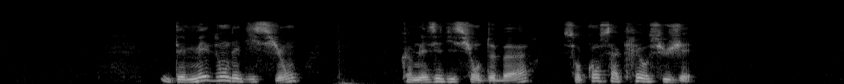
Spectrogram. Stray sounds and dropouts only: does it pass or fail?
fail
